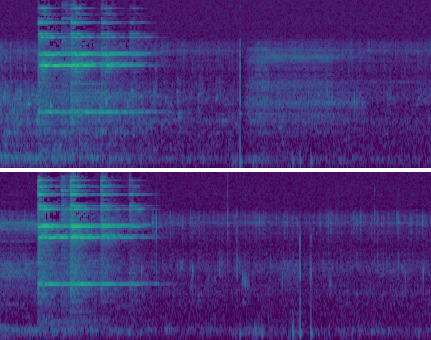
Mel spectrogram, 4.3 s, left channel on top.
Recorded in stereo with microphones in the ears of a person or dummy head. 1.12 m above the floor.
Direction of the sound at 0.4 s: 50° right (ahead or behind).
